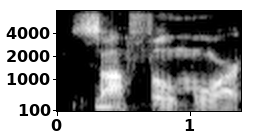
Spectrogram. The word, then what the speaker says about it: sophomore: sure I spill that soft foam or it's spelled weird I always forget how to spell that okay the second Oh is silent third year three junior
